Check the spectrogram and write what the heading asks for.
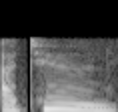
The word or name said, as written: attune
